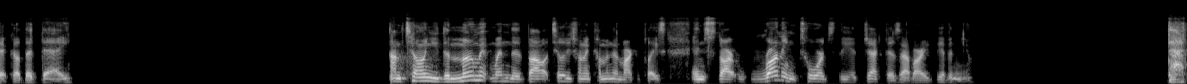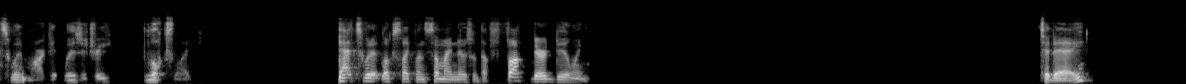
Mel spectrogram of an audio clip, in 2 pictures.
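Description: A man speaks close to a microphone, in short bursts with pauses.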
